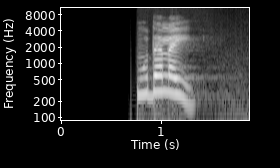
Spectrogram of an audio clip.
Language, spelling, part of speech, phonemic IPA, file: Tamil, முதலை, noun, /mʊd̪ɐlɐɪ̯/, Ta-முதலை.ogg
- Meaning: crocodilian; crocodile, alligator etc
